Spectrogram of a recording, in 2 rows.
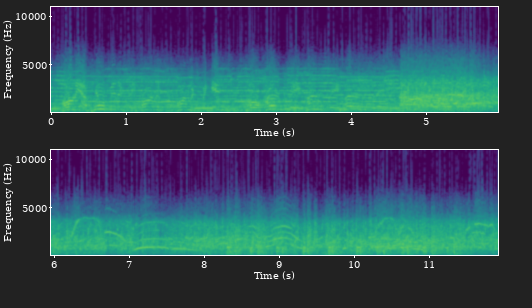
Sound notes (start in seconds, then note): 4.5 crowd cheering; 8.0 clapping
